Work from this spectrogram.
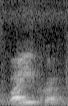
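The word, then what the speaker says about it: ויקרא: Vayikra.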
